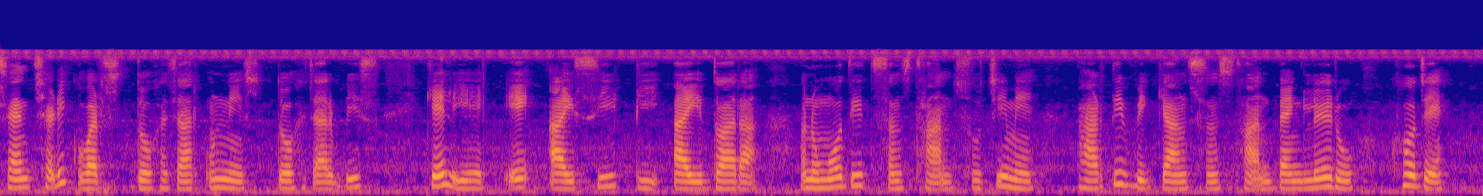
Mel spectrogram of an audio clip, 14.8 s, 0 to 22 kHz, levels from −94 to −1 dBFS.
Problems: none marked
